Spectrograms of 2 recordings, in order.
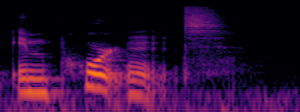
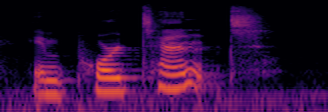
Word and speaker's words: important: here that's interesting is important important do you hear how I don't pronounce that middle T important versus important important we'll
